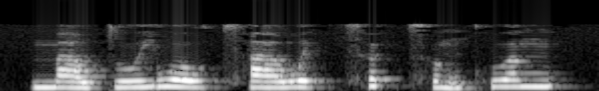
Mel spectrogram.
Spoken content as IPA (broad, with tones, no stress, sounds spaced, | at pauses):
m aː˨˩ w t̪ uː˨˧ j w o˨ w t͡sʰ aː˨˧ w ɪ˧ k̚ t͡sʰ ɵ˥ t̚ t͡sʰ ʊ˨˩ ŋ kʷʰ ɐ˥ ŋ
